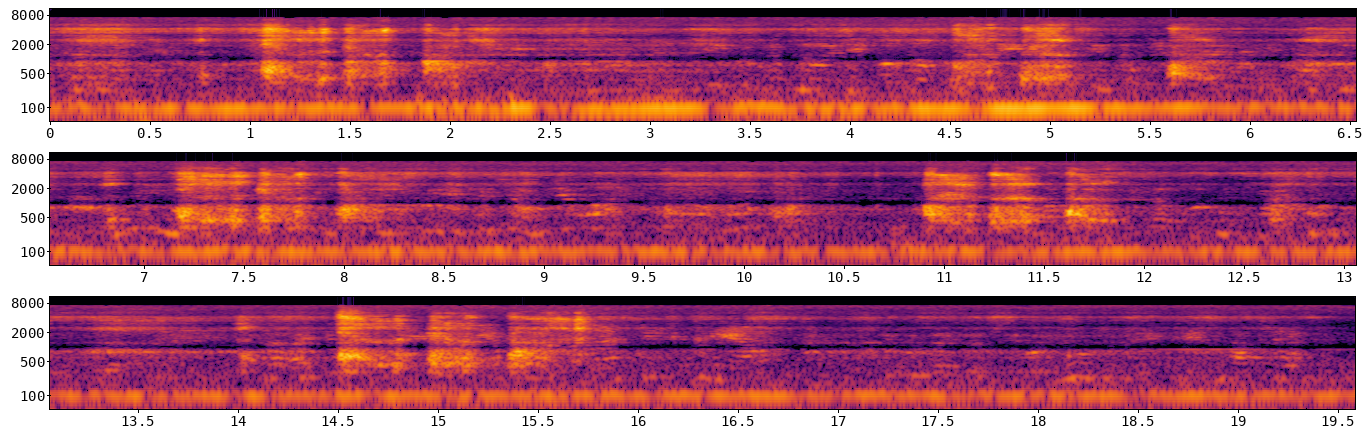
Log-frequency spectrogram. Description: a short compilation of wet coughs I found on the internet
